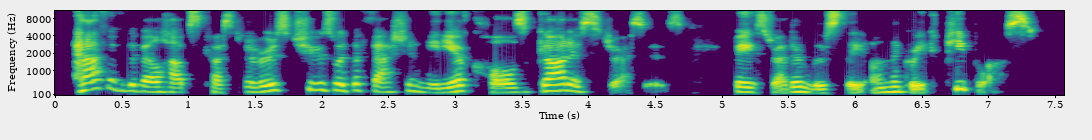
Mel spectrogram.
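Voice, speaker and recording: Somewhat breathy and fairly high-pitched, a woman speaks at a moderate pace with lively intonation. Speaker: conference panelist, art historian. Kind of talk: reading a conference paper. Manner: formal.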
